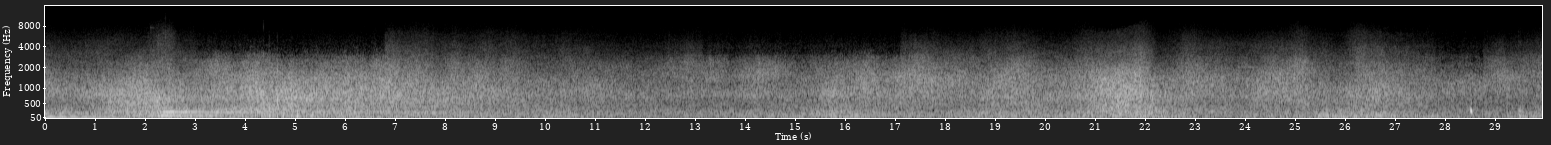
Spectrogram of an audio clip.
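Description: Steady rushing outdoor noise that swells and fades several times, loudest a few seconds in and again about twenty-two seconds in.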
